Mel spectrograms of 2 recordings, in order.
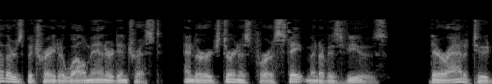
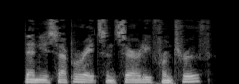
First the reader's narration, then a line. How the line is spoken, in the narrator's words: Ernest laughed quickly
